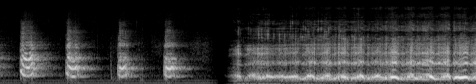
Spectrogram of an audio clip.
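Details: Sea lion on a beach gives four separate gruff barks. These are followed by a long, continuous, wavering bellow with rich harmonics and a rough, throaty quality.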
